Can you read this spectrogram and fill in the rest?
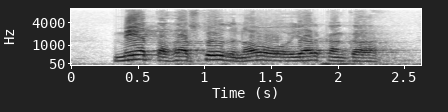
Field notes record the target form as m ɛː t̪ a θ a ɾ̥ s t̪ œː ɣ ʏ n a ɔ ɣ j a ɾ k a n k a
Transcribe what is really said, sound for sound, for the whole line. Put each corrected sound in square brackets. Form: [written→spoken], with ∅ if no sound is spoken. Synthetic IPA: m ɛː t̪ a θ a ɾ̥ s t̪ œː [ɣ→ð] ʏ n a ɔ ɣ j a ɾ k a [n→ŋ] k a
